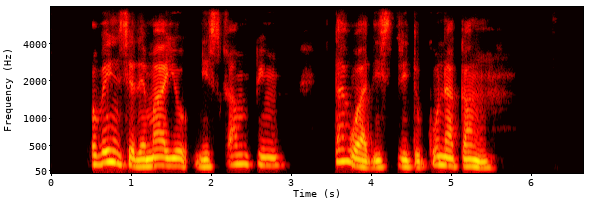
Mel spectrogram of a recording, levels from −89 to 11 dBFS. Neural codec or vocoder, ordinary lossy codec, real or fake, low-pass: none; Opus, 32 kbps; real; 7.2 kHz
